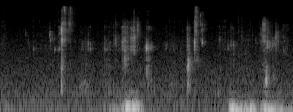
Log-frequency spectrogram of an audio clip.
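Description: Crispy fried food crackles as fingers pick it up.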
